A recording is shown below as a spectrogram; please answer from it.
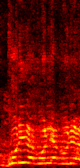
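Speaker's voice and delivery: high, loud repeated guessing; rapid-fire guesses. Retold or imitated. Wife keeps guessing gorilla at husband's angry gestures. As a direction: fire the word off over and over. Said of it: "って連発されて".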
